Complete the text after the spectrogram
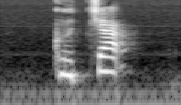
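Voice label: "gucha", Japanese; グチャ – gucha; manga onomatopoeia sound effects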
